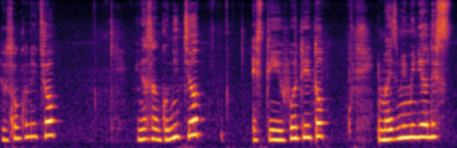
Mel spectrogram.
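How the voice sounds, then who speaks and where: A woman's voice: high voice, fast talker, darkish tone, natural voice. Woman mimicking a chirpy young idol greeting. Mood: cheery greeting. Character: young female idol's self-introduction greeting.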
